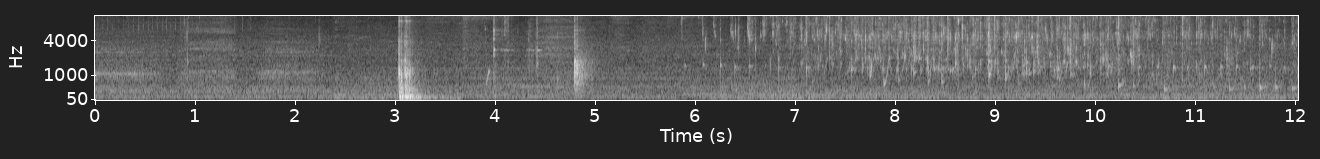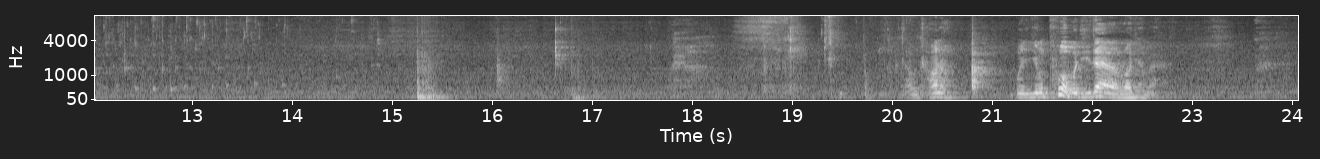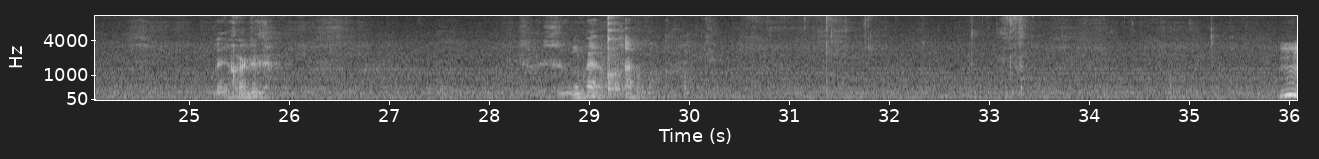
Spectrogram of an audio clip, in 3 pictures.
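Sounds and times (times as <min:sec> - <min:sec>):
stew pouring and dripping: 0:05.8 - 0:15.2.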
